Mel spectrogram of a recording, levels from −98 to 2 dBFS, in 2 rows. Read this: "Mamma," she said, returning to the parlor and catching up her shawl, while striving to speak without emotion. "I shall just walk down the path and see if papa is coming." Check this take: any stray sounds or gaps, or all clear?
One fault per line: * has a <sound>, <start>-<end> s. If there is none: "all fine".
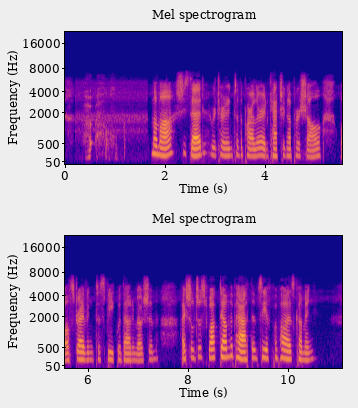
* has a laugh, 0.3-1.3 s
